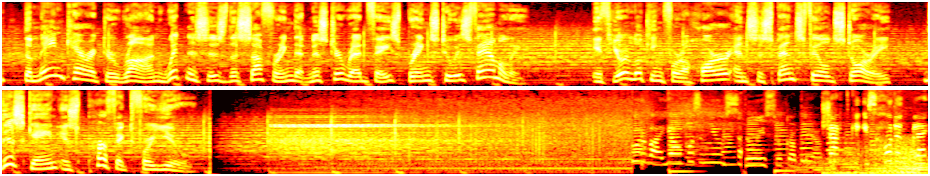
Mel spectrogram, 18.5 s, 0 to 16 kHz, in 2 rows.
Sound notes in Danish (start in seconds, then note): 15.4 Bifald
